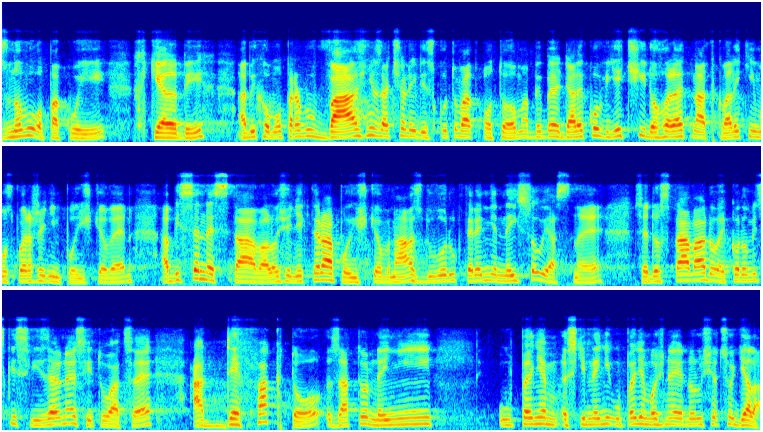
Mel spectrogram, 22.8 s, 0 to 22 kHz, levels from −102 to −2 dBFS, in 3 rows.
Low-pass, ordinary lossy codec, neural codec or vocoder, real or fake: 7.2 kHz; Opus, 24 kbps; codec, 16 kHz, 4 kbps, X-Codec, WavLM features, trained on Multilingual LibriSpeech; fake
